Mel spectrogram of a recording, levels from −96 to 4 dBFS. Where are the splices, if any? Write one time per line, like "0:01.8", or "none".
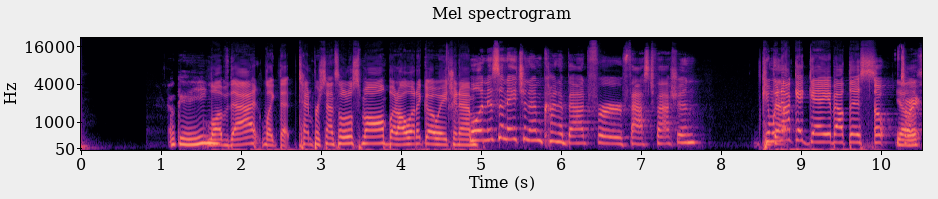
0:01.7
